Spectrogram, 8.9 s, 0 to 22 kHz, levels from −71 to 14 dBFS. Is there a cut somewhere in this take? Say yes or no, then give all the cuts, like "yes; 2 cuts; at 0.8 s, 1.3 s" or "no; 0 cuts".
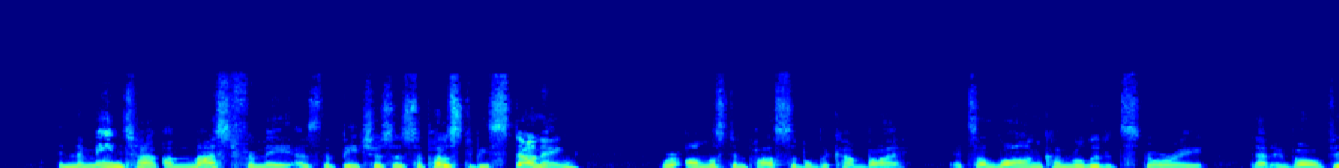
yes; 2 cuts; at 1.0 s, 6.3 s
